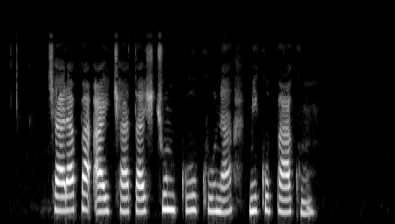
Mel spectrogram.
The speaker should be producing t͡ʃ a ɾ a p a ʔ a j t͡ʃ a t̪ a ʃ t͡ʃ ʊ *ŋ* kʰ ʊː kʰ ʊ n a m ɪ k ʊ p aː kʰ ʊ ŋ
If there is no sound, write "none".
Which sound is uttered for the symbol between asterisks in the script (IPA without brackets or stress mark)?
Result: ŋ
